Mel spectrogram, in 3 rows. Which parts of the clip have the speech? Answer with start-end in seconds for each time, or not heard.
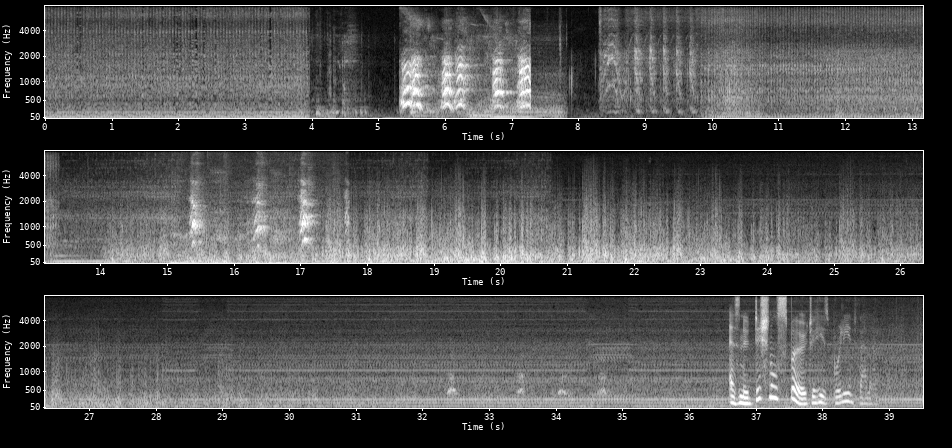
36.6-39.0.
